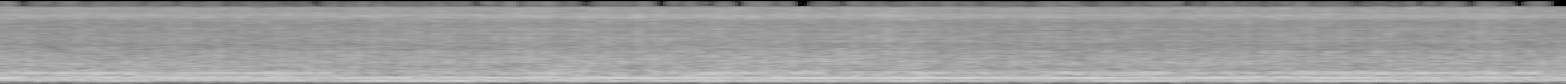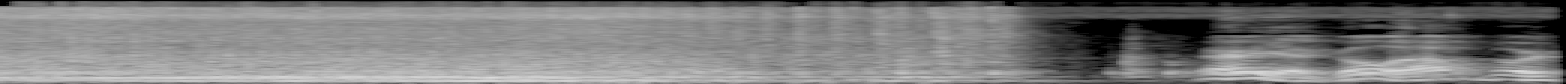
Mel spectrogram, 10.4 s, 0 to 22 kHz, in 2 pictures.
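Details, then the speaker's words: Briggs & Stratton 3.5 HP lawnmower engine, an old mower that had been sitting, running after no-start repair: a steady, busy drone without surging, then winds down and stops; runs good, possibly a little bead loc. "so I guess a little bead loc and it runs good"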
